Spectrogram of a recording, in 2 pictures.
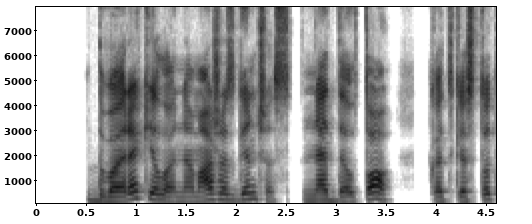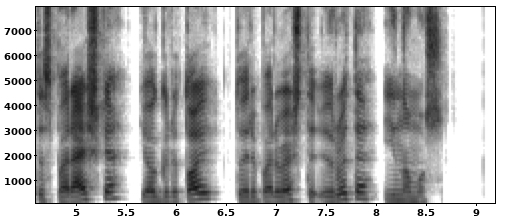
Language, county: Lithuanian, Vilnius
